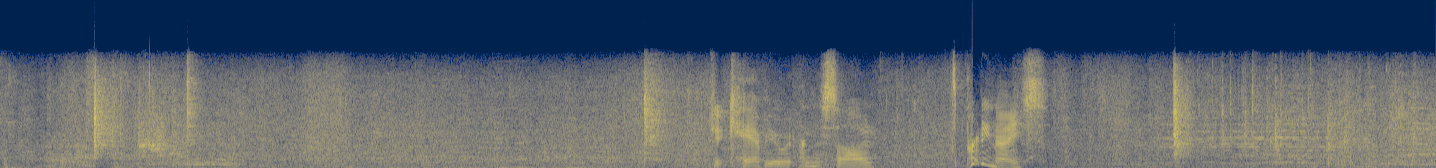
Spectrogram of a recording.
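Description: Elevator doors slide open and shut with a rumble.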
